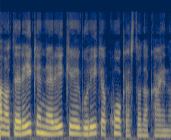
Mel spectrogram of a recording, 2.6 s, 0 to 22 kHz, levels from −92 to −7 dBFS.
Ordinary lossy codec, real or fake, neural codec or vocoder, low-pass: Opus, 16 kbps; fake; codec, 44.1 kHz, 7.8 kbps, DAC; 14.4 kHz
